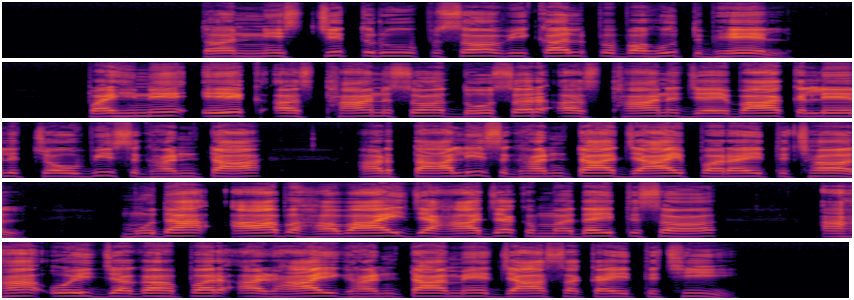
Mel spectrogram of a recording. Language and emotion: Maithili, neutral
